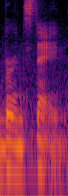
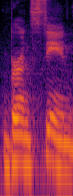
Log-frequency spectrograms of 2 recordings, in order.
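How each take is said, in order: First: "Bernstein" with a STAIN ending; spelled pronunciation. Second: "Bernstein" with a STEEN ending; common pronunciation. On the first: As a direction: say "Bernstein" as BURN-stain, long A. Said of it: "but it's spelled Bernstein". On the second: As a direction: say "Bernstein" as BURN-steen, long E. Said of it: "it's pronounced Bernstein". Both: Shown as a demonstration.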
